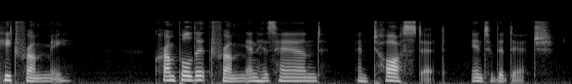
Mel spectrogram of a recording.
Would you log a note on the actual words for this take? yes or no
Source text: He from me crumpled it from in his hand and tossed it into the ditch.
no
